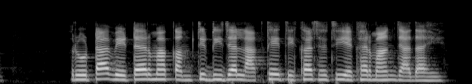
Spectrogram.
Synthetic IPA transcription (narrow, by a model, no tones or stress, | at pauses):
ɾoːʈaʋeːʈəɾmãkɐmt̪iɖiːd͡ʑalaːk̚ʈʰet̪eːkʰəɾt͡ɕʰɐt̪ʰieːkʰəɾmãːŋɡ̚zjaːd̪aːɦeː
